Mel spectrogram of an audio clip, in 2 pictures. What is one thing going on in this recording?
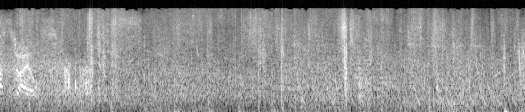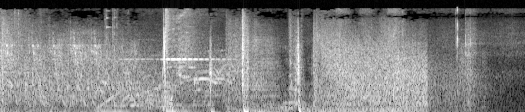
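Laser guns fire in sharp bursts.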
